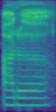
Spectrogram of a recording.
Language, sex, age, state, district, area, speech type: Bodo, female, 30-45, Assam, Chirang, rural, spontaneous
